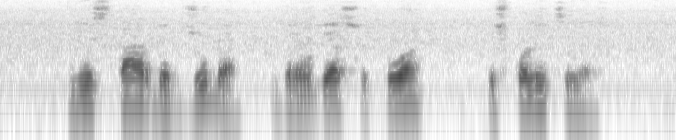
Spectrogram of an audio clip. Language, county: Lithuanian, Klaipėda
